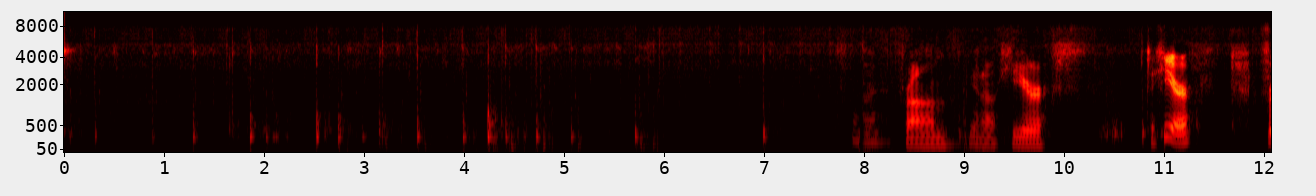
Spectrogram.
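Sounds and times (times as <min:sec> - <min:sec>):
stylus tapping on tablet: 0:00.0 - 0:06.1.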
